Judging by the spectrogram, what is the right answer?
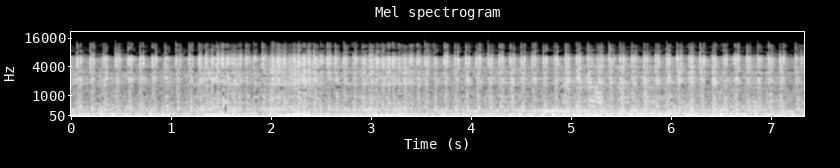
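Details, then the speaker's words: Bajaj Pulsar single at idle right after start-up; quick, even metallic ticking rattle, sharp up top, from a faulty timing (cam chain) adjuster letting the chain slap. "ये जो आवाज आ रही है आपके ये जो timing adjust है टाइमिंग एडजेस्टर के अंदर कोई तकलीफ है इसी वजह से इसकी आवाज आ र"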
